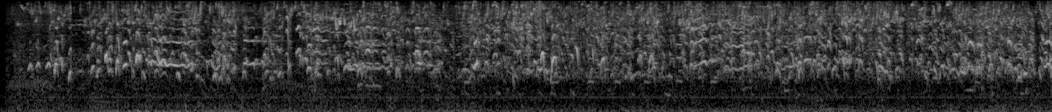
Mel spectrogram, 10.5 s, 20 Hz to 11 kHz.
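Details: A large pack of African wild dogs (painted wolves) regurgitating food for their 19 pups near Skukuza in Kruger National Park; dense, overlapping high-pitched squeals and twittering from many pups run continuously throughout, with a steady faint hum underneath.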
